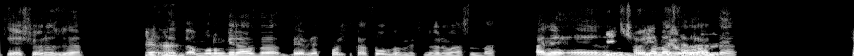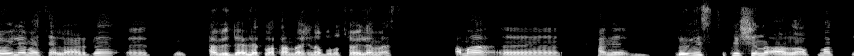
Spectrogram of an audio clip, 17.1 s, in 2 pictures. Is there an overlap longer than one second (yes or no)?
yes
